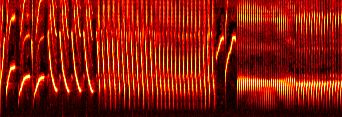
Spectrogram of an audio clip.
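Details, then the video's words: Canary song played to get young and stalled canaries singing: looping whistled upsweeps, a long run of quick descending notes, two rising whistles, then a dense buzzy rolling trill. "burung kenari pancingan paud dan yg macet"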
